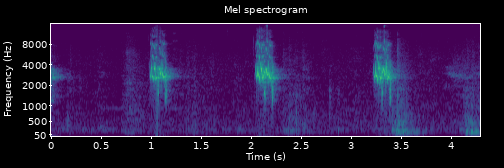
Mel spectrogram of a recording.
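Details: Budgerigar breeding-season calls meant to stimulate mating: three loud sharp chirps about a second apart, the last trailing into soft low rustling and faint chatter.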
